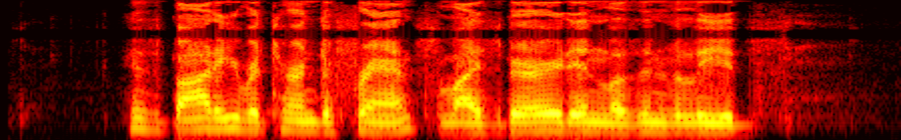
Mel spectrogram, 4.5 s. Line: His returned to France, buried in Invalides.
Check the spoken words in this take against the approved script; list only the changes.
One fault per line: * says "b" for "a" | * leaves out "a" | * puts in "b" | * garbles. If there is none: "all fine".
* puts in "body"
* puts in "lies"
* puts in "Les"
